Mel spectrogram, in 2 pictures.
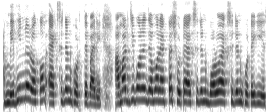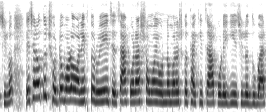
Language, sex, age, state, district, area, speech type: Bengali, female, 30-45, West Bengal, North 24 Parganas, rural, spontaneous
